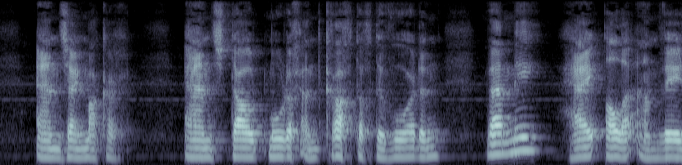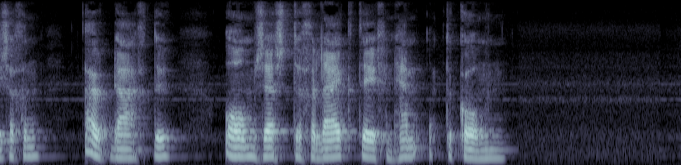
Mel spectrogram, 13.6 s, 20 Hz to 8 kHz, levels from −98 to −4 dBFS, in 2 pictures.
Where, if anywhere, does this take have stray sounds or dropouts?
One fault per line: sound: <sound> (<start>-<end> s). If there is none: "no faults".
no faults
